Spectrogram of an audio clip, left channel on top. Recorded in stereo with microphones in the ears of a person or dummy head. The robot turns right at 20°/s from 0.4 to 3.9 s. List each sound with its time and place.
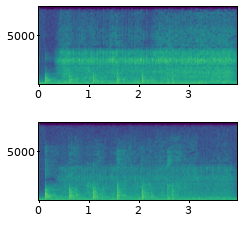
0.1 s footsteps: 55° right (ahead or behind); by 2.9 s centre (ahead or behind)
